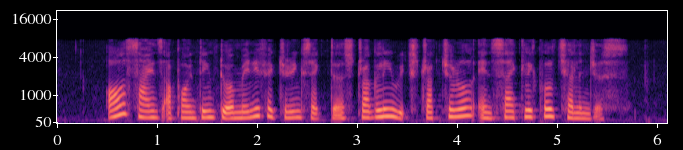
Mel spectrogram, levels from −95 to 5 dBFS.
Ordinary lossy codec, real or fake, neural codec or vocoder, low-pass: none; fake; codec, 16 kHz, 4 kbps, X-Codec, WavLM features, trained on Multilingual LibriSpeech; none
